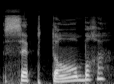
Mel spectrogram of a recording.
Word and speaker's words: septembre: So septembre, septembre. Remember this em en septembre. Brr. You don't insist on the final septembre, septembre.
